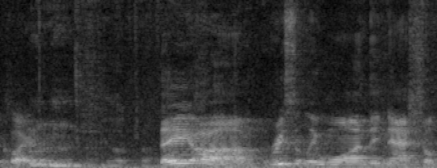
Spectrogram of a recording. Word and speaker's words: Eau Claire: The city of, do we have any Wisconsin people that can pronounce that? Eau Claire. I don't know. It's missing Okay, the E. Eau Claire.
